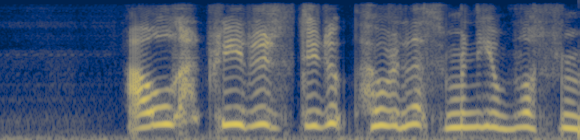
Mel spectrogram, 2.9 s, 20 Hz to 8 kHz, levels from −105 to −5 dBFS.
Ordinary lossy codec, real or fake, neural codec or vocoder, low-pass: none; fake; autoencoder, 22.05 kHz, a latent of 192 numbers a frame, VITS, trained on many speakers; 7.2 kHz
